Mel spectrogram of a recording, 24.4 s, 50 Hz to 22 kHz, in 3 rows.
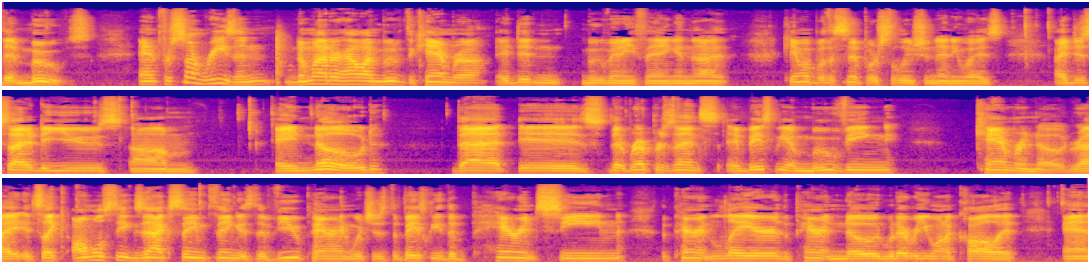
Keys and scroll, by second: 2.5 k, 2.7 k, 2.9 k, 4.0 j, 5.7 j, 7.4-13.7 typing, 17.0 Escape, 17.3 k, 17.7 shift+v, 23.9 Escape, 24.0 j.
